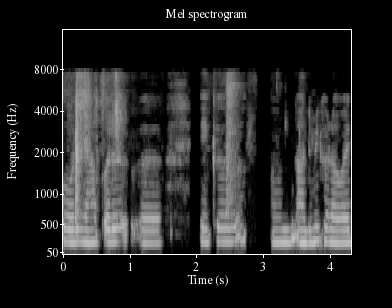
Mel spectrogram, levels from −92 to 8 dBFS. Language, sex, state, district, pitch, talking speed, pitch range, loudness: Hindi, female, Uttar Pradesh, Muzaffarnagar, 215 Hz, 110 wpm, 205-225 Hz, -24 LUFS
